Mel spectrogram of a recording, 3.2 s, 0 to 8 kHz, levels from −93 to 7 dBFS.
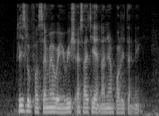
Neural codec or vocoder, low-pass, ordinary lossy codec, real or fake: vocoder, 44.1 kHz, 128 mel bands every 512 samples, BigVGAN v2; 7.2 kHz; none; fake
